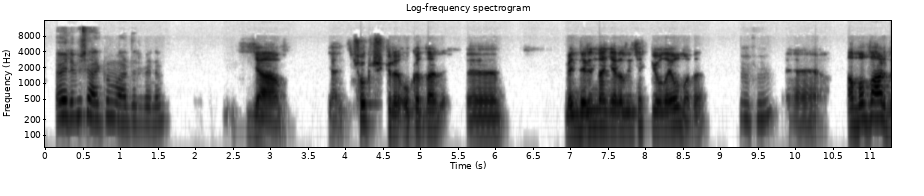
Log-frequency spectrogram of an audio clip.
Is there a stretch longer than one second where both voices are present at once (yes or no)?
no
